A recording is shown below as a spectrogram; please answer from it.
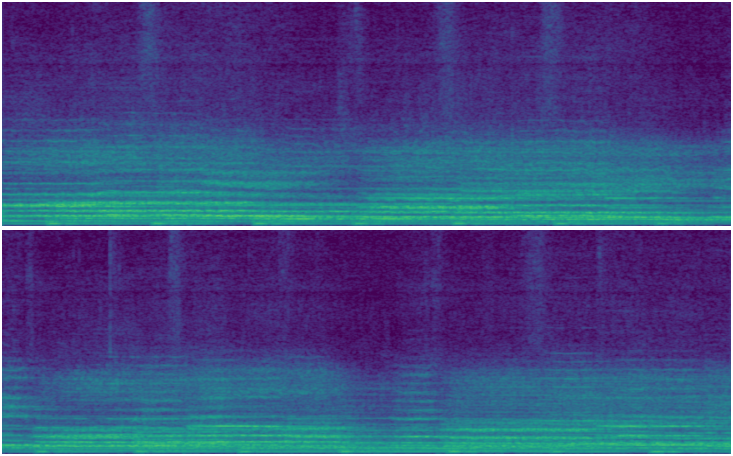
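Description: Mixed choir singing in full harmony with orchestral accompaniment, a low note pulsing about once a second beneath the voices.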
